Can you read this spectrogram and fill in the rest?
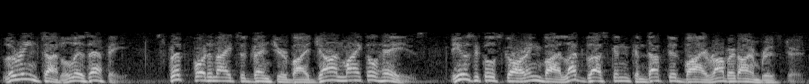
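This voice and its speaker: A man's voice: on the high side, big pitch swings, normal speed, hardly any pauses, slight background noise. A man announcing formally and declamatorily in the scripted style of 1950s network radio. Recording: tinny old radio broadcast, faint music.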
